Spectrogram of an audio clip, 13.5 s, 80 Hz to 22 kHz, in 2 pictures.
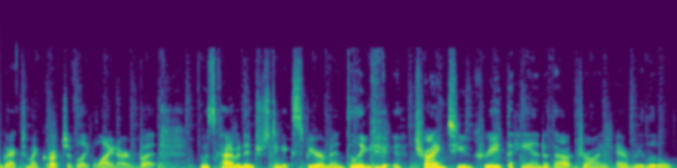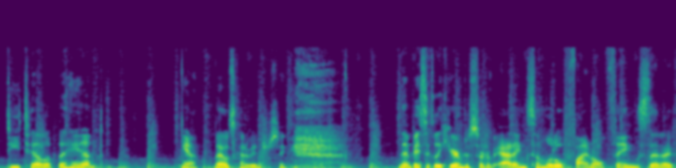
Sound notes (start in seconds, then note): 3.6 laughs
